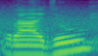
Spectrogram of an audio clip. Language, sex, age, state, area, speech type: Hindi, male, 30-45, Madhya Pradesh, rural, spontaneous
